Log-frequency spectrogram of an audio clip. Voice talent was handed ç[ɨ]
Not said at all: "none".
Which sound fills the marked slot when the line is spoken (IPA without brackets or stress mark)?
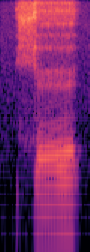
ɛ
